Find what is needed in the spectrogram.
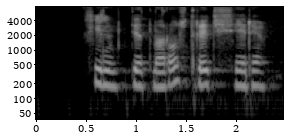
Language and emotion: Russian, neutral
